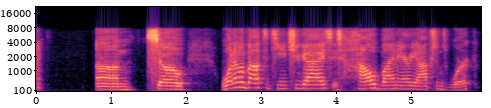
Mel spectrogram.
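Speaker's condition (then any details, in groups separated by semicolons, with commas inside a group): No condition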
